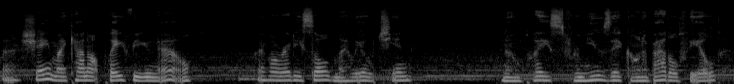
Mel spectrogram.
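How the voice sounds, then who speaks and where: Soft, low-voiced wistful woman warrior-musician played by an actress. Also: flat delivery, moderate pace, music in the background, lightly acted. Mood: wistful, reflective. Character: gentle, wistful widowed musician turned soldier. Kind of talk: scripted game dialogue.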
